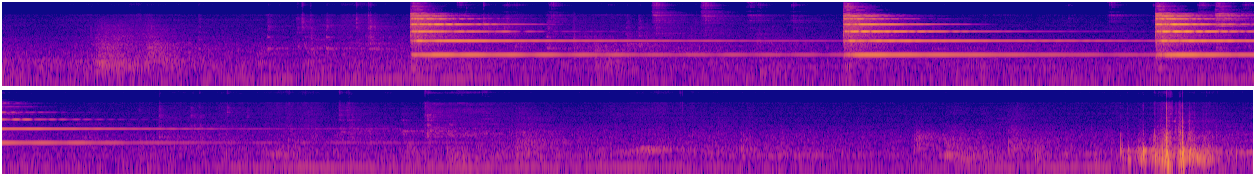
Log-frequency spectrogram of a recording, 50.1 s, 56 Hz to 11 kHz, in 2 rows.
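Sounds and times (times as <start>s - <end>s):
church bell ringing: 8.1s - 32.6s.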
